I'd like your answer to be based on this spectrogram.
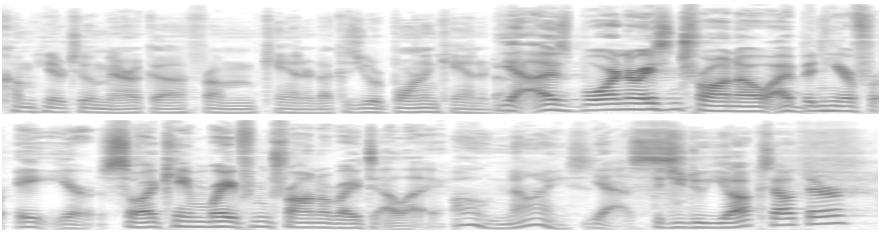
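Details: Adults in conversation; typical speech.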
